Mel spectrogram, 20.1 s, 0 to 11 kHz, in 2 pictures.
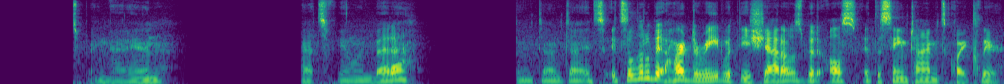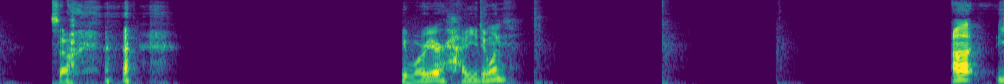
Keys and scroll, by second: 16.8 s.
